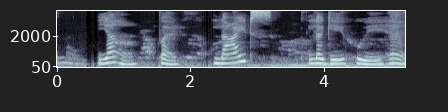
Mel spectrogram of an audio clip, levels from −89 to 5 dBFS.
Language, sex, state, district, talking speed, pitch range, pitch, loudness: Hindi, female, Bihar, Katihar, 70 wpm, 190-240 Hz, 220 Hz, -14 LUFS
